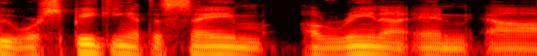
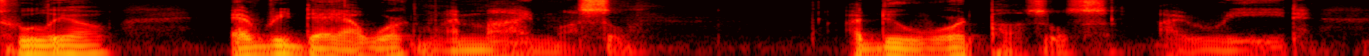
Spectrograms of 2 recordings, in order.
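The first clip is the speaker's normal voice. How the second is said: gentle, soft, sweet, tender voice; 5 dB quieter than usual. Speaker recalls the coach answering his question, imitating a sweet, tender voice. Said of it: "with a real sweet, tender voice".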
